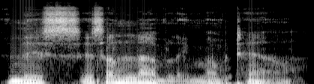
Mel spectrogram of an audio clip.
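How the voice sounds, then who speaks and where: An actor playing an old, courtly and menacing male vampire in an audio drama, speaking with a suave, husky voice. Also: low-pitched, moderate pace, dry recording, clean studio sound. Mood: silky. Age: older. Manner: suave, flattering, then threatening.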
